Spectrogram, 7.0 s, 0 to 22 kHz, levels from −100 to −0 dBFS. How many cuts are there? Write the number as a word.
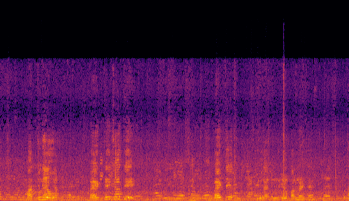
zero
